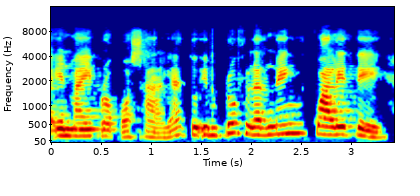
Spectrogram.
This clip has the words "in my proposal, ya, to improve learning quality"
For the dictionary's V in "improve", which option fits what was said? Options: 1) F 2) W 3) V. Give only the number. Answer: 1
